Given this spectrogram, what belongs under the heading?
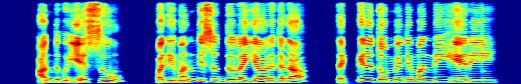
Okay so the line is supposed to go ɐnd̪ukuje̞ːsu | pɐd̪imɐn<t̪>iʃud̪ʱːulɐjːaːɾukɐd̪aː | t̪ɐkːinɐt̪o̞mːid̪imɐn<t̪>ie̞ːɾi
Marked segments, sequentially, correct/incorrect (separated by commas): incorrect, incorrect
